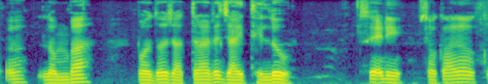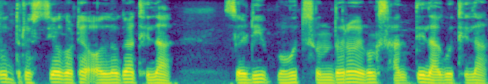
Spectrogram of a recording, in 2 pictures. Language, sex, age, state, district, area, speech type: Odia, male, 18-30, Odisha, Malkangiri, urban, spontaneous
